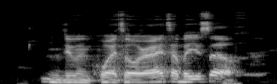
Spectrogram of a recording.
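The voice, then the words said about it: Exaggerated formal radio-announcer voice. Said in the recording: “phone voice. ... Fucking radio voice”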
